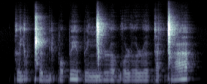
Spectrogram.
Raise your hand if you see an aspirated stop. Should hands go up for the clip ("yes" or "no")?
no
